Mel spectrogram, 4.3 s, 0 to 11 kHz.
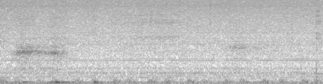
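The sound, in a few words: fast heartbeat from video game Pathologic 3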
